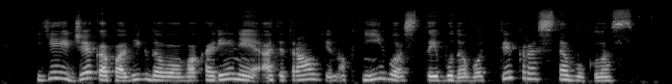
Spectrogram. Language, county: Lithuanian, Panevėžys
